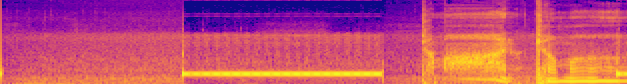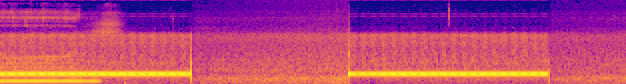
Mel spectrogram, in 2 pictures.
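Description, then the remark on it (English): A telephone ringback tone purrs in three long, steady buzzes about two seconds each, separated by pauses, as a man calls a personal phone line and mutters impatiently between the rings. “It's ringing.”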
